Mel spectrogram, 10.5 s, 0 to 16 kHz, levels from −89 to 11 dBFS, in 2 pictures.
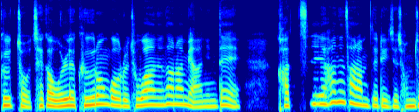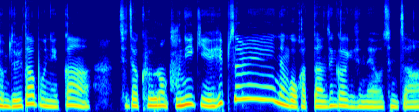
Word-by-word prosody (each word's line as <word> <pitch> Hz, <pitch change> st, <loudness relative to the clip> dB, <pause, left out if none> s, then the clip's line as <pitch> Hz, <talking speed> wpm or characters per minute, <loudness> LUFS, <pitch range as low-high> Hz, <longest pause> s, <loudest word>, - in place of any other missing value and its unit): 그렇죠. 220 Hz, -5 st, +1 dB
제가 215 Hz, +3 st, +2 dB
원래 205 Hz, +3 st, +7 dB
그런 255 Hz, +4 st, +3 dB
거를 215 Hz, -5 st, +2 dB
좋아하는 240 Hz, +4 st, +1 dB
사람이 265 Hz, -5 st, 0 dB
아닌데 190 Hz, +3 st, -3 dB, 0.5 s
같이 275 Hz, +6 st, -4 dB
하는 335 Hz, +5 st, +2 dB
사람들이 230 Hz, -9 st, 0 dB
이제 190 Hz, 0 st, -4 dB
점점 200 Hz, +2 st, 0 dB
늘다 205 Hz, +9 st, +1 dB
보니까 205 Hz, -3 st, -4 dB, 0.4 s
진짜 210 Hz, 0 st, -4 dB
그런 220 Hz, 0 st, +1 dB
분위기에 225 Hz, -2 st, +3 dB
휩쓸리는 420 Hz, -, -1 dB
것 190 Hz, -3 st, +1 dB
같다는 185 Hz, 0 st, -4 dB
생각이 210 Hz, -2 st, -3 dB
드네요 175 Hz, -1 st, -4 dB
진짜. 180 Hz, -1 st, -7 dB
215 Hz, 355 characters per minute, -22 LUFS, 195-255 Hz, 0.5 s, 원래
